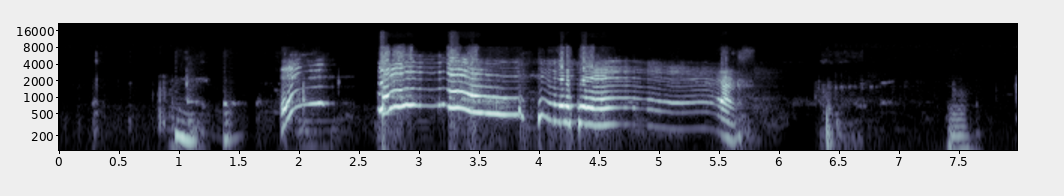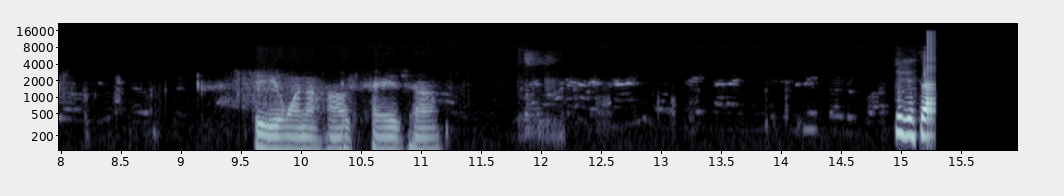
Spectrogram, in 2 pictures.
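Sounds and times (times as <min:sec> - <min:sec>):
speech: 0:00.9 - 0:01.5, 0:10.0 - 0:11.3, 0:15.0 - 0:15.3
child crying and wailing in a temper tantrum: 0:01.9 - 0:05.8.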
